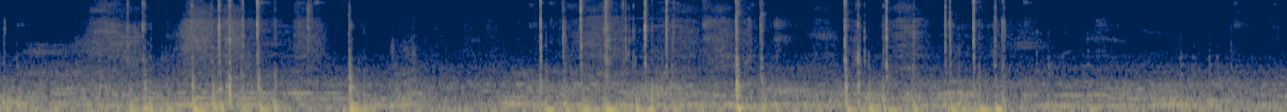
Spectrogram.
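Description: Typing on a computer keyboard: irregular, scattered key clicks.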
